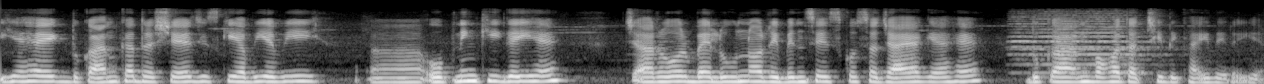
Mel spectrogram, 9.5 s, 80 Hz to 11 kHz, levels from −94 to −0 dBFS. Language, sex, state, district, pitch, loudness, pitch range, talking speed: Hindi, female, Rajasthan, Jaipur, 185 Hz, -15 LUFS, 175-195 Hz, 195 wpm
